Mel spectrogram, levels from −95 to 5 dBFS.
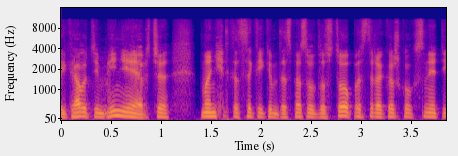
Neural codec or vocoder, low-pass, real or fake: codec, 16 kHz in and 24 kHz out, 0.6 kbps, FocalCodec, streaming, 4096 codes; 10.8 kHz; fake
